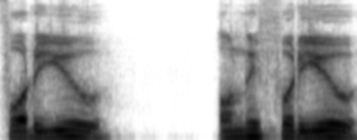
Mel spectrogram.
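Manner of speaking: slow, high, lingering put-on Italian accent. Retelling a woman in a pool who answers a man, in an italian accent. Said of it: "she looks at him in like this an Italian accent".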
